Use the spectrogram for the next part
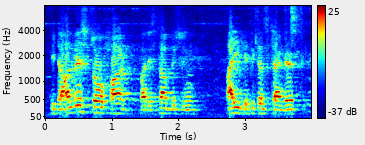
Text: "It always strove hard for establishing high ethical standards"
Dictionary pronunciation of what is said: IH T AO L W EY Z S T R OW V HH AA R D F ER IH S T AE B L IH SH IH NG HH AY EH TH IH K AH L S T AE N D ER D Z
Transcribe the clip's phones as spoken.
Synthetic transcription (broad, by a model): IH T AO L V EY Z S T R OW HH AA R D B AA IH S T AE B L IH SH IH NG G AY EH F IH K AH L S T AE N D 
